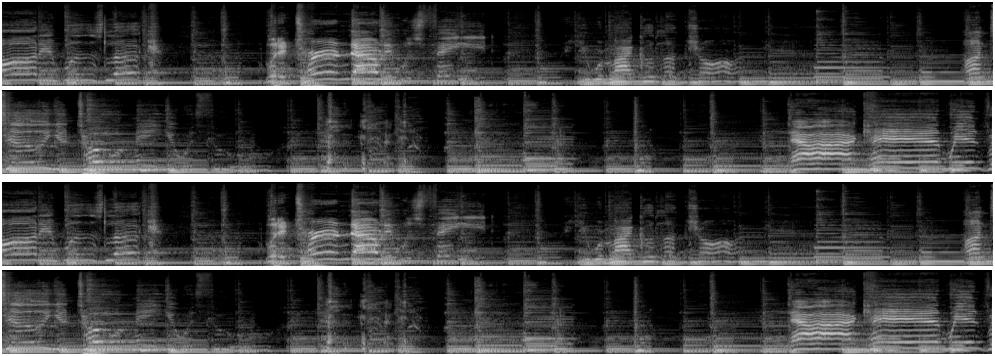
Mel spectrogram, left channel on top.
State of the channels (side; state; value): both; identical; correlation 1.00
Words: it was luck, but it turned out it was fate. You were my good luck charm, yeah. Until you told me you were through. Now I can't win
